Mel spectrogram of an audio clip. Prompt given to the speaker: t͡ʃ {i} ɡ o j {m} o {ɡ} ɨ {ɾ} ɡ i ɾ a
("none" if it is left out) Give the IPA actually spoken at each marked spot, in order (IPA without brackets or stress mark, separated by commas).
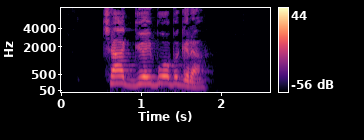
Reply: a, b, b, none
